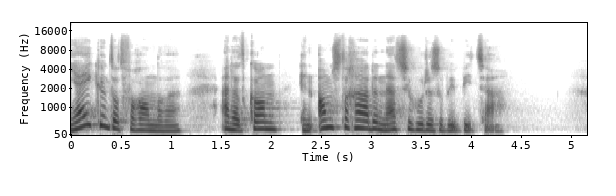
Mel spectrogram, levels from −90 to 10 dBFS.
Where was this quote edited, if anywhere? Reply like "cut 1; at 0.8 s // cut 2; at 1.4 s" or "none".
none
